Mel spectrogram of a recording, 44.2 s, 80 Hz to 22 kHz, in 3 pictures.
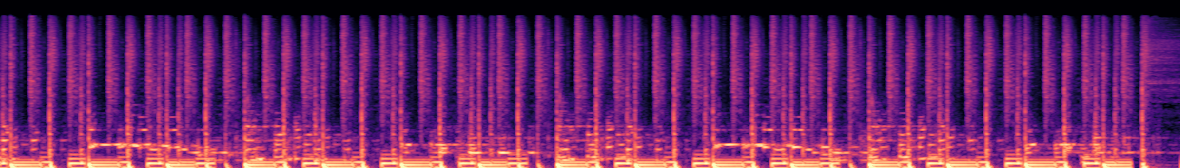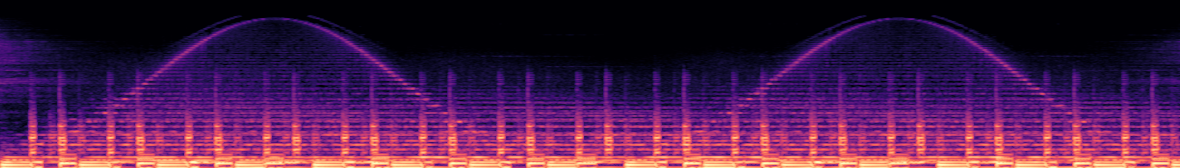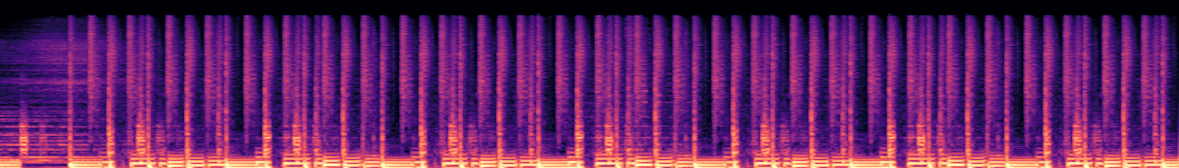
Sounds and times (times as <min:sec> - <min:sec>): Synthesizer: 0:00.0 - 0:44.2.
